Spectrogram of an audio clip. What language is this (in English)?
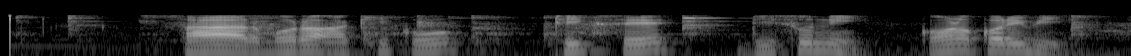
Odia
